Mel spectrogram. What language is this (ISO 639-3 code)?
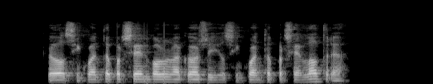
cat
